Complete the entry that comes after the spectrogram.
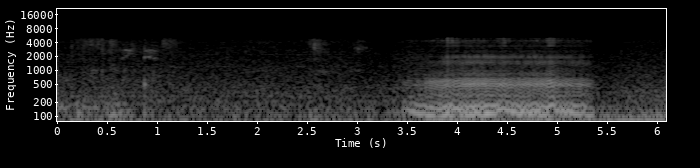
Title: Snoring Sahara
